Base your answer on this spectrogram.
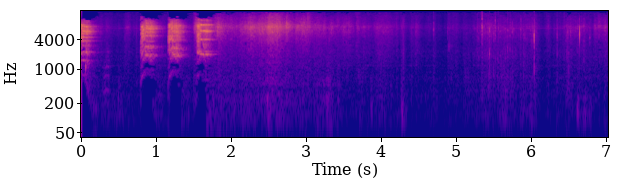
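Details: Tiny Pomeranian dog yapping: three loud, high-pitched barks in quick succession about a third of a second apart, then a fading noisy hiss and scattered soft clicks.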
